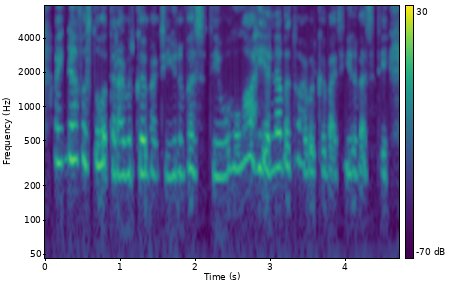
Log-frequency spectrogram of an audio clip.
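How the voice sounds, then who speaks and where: A woman with a British accent talks at a very fast pace in a high pitch, her tone animated, with a dry, close sound that has no echo. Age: 20s. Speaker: podcaster. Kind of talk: personal monologue. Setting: live stream from bedroom.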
